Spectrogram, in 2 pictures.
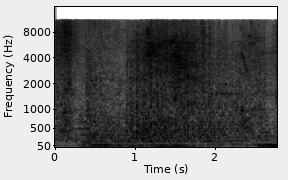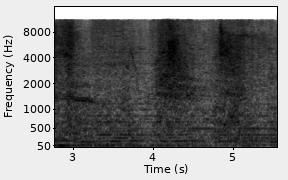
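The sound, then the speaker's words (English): Incoming bombs explode in a dense barrage of heavy booms and rumbling blasts, loud throughout, with a few stronger impacts standing out over a continuous roar. “Bombs! Incoming!”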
